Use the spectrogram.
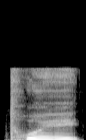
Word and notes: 腿: tuǐ

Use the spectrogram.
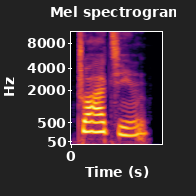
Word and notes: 抓紧: zhuā jǐn

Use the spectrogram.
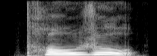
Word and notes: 投入: tóu rù

